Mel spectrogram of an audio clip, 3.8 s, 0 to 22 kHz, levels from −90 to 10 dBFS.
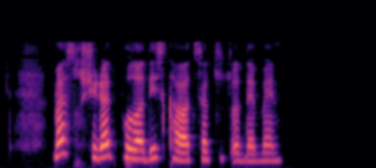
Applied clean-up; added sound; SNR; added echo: neural mask model Resemble Enhance denoiser.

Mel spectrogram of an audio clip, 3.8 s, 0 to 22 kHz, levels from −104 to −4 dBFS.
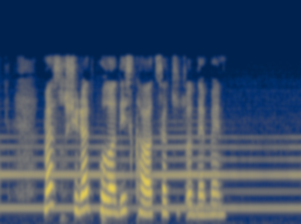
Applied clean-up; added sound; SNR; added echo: none; Wind instrument, woodwind instrument; 17 dB; none.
